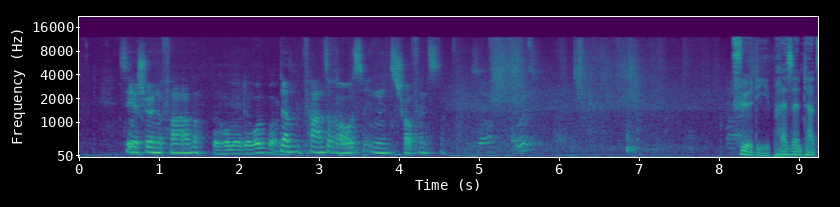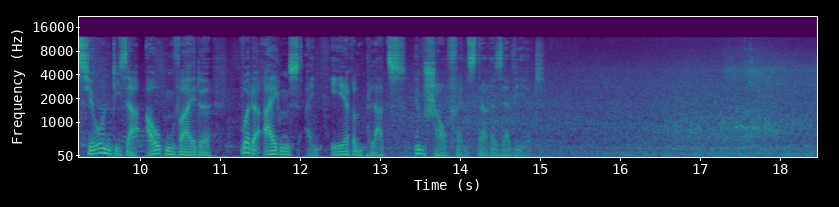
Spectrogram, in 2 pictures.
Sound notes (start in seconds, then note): 15.8 traffic noise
